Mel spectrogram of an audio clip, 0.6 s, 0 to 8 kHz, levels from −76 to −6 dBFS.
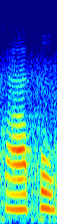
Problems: constant background noise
